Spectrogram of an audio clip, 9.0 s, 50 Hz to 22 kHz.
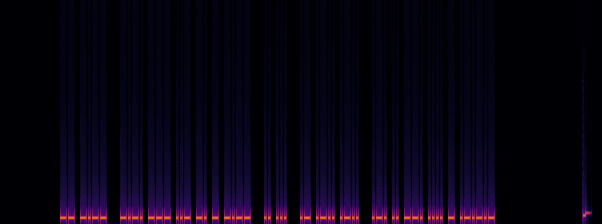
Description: Morse code, heard as a keyed tone, about 40 wpm, 700 Hz. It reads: MY COUNTY IS ALL RIGHT.
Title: Sentences from Top 1200 Words 40wpm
